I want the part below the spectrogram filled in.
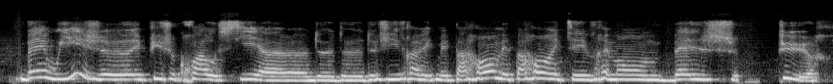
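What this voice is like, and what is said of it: Slight Belgian French accent. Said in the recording (French): “on entend ... un petit accent belge qui traîne dans le fond ... ton petit accent”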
